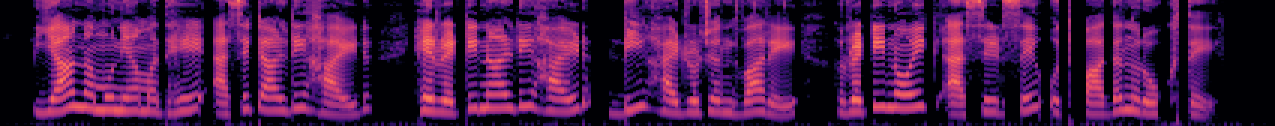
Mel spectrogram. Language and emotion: Marathi, neutral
